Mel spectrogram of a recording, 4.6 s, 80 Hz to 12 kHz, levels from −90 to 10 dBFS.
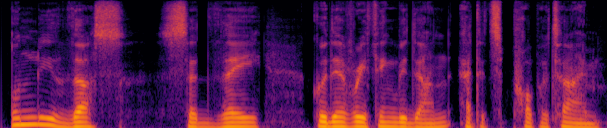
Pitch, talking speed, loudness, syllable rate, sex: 120 Hz, 160 wpm, -18 LUFS, 4.6 syllables/s, male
